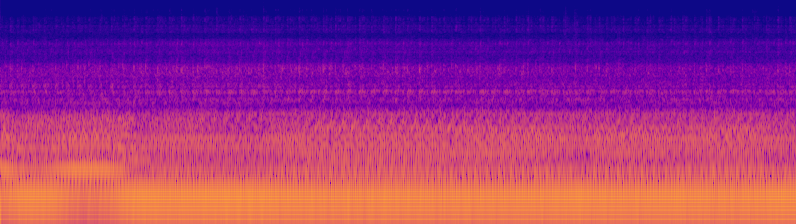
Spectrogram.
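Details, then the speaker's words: Newly acquired vehicle, first time heard running: engine catches and settles into a loud, steady, deep idle with an even exhaust beat and no knocks; normal, healthy idle. "There we have it guys. It's loud and proud."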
